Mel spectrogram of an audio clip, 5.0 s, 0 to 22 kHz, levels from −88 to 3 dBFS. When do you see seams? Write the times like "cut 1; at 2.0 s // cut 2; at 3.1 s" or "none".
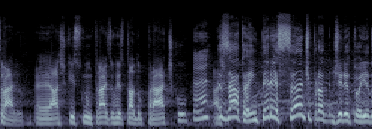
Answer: cut 1; at 2.9 s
